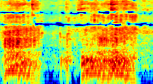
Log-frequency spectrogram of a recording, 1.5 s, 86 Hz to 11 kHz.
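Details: Adult two-year-old female American Eskimo dog growling while playing tug with a 12-week-old puppy, trying to sound mean in play; two rough, low rumbling bursts separated by a brief pause.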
